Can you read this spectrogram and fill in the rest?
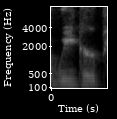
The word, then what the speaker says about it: Uyghur: But he is absolutely silent when we talk about the Uyghur people. And I'm so sorry if I'm mispronouncing that. I spent the last half hour verifying if that was the actual way to pronounce it, but the Uyghur people of China,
